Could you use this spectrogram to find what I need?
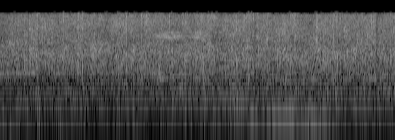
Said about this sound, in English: The motion was passed in Parliament and met with applause.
